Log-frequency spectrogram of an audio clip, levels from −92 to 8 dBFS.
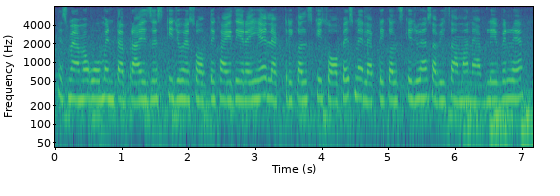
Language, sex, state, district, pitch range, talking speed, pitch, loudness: Hindi, female, Uttar Pradesh, Deoria, 235-255 Hz, 210 wpm, 245 Hz, -18 LUFS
